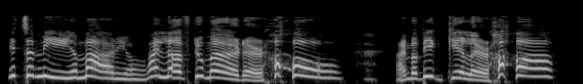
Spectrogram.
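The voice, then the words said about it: Stereotyped Italian video game character voice. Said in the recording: “Everyone loves to do the Mario voice ... so racist against Italians ... It is a racist voice”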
